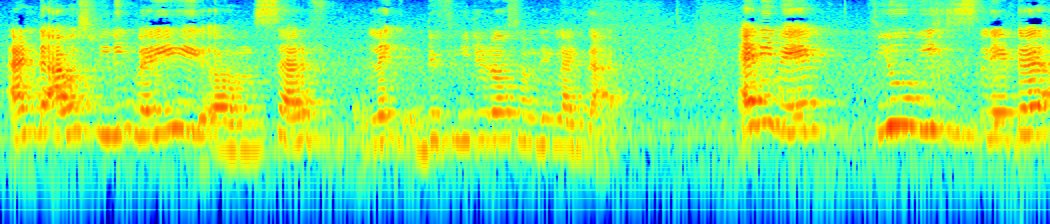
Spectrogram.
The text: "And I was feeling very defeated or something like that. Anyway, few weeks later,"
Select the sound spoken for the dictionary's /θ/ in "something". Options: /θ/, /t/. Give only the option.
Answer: /t/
